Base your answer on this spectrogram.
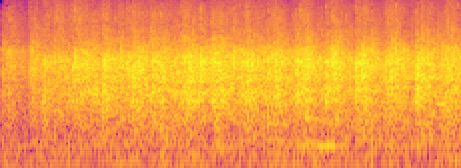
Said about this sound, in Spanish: Lo dicho, hoy estamos haciendo la linterna desde Málaga y a mí me da, por razones obvias, mi teniente, que aquí hay mucha gente que quiere mandar un aplauso a toda esa gente que se viste de verde.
